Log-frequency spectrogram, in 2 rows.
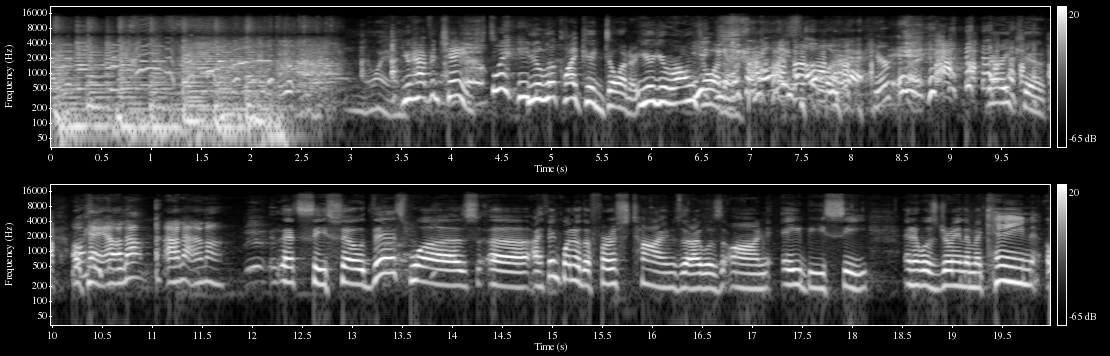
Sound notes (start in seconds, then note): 0.0 upbeat music; 6.6 laughing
